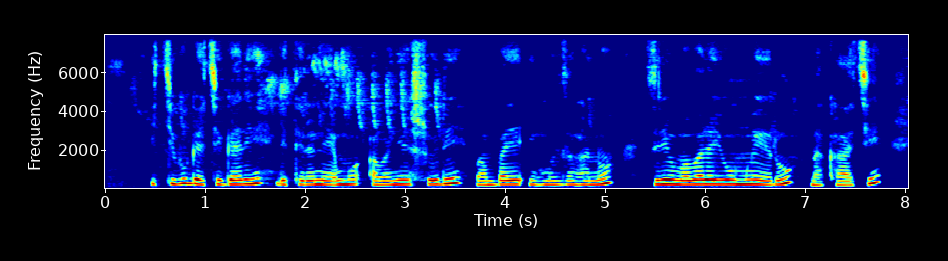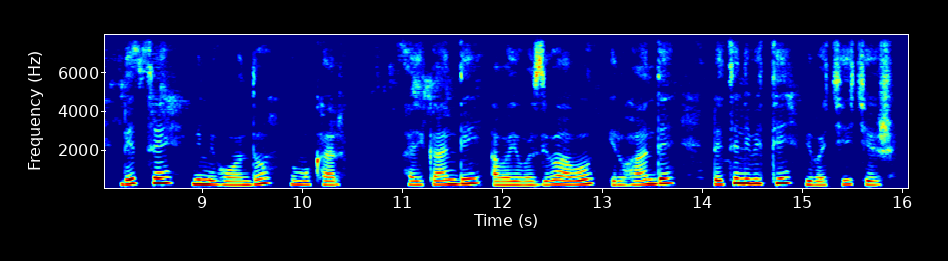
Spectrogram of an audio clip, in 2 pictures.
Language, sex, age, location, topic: Kinyarwanda, female, 18-24, Nyagatare, education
